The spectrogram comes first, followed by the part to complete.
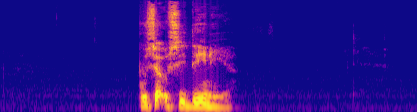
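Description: A man's voice speaking one short phrase, about a second long, starting about a second and a half in; the rest is silence.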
